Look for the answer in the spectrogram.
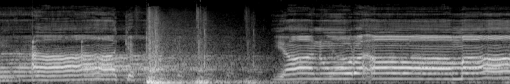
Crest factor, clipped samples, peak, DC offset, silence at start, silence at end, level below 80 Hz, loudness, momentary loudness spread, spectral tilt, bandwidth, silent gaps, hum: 10 dB; under 0.1%; -2 dBFS; under 0.1%; 0 s; 0 s; -26 dBFS; -12 LUFS; 12 LU; -4.5 dB/octave; 16.5 kHz; none; none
